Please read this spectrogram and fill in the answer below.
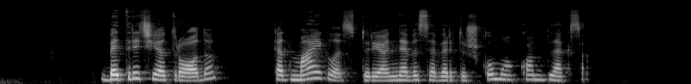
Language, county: Lithuanian, Vilnius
